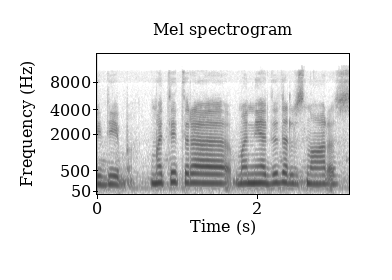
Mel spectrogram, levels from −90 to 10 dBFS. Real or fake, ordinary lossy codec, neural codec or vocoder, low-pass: real; Opus, 32 kbps; none; 10.8 kHz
